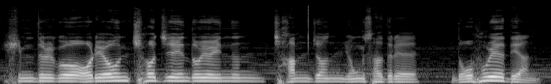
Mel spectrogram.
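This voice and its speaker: A man narrating a scripted history documentary in a measured, solemn way. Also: on the high side, fairly even intonation, mellow. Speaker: channel narrator. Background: faint background music.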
